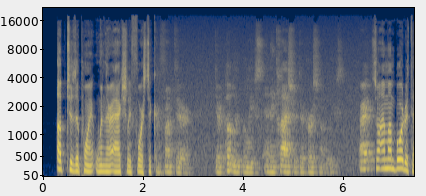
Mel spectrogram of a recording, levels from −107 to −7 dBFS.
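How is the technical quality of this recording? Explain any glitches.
There's one real glitch, a switch to a distant microphone. From 2.27 to 6.63 s, right after "they're actually forced to", the sound suddenly turns roomy and thin, drops about 5 dB and picks up room noise, likely because the close mic dropped out.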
